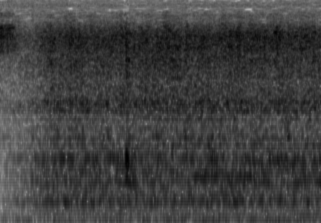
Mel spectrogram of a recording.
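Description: A car engine idling steadily under an even background hiss.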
